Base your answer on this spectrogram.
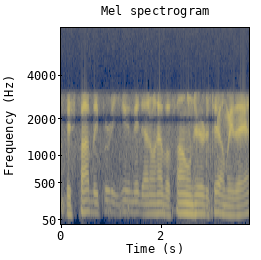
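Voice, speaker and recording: Medium pitch from a man, with noticeable background noise behind him. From Tennessee. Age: 80s. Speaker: retired amateur radio operator. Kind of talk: casual chat over radio contact.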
